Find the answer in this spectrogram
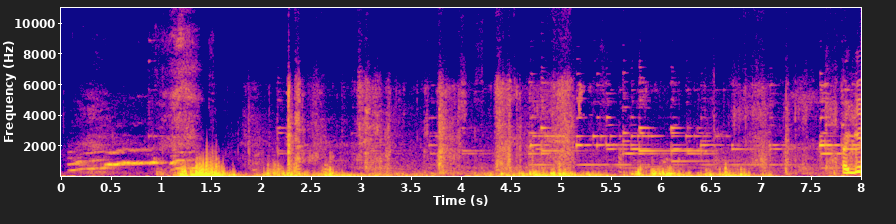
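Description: A flock of chickens clucking and calling, with many short, high calls overlapping from about two seconds in, over a continuous low noise.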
